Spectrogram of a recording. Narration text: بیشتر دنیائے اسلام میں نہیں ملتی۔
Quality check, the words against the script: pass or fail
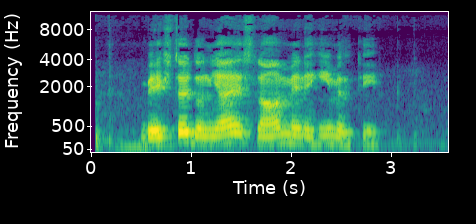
pass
